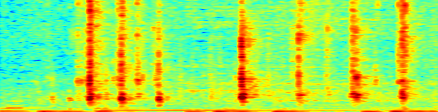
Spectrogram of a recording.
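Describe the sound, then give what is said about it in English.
Typing on a computer keyboard, a fast irregular run of many crisp key clicks over a steady low hum, with no talking. “I'll type it in the chat here.”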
